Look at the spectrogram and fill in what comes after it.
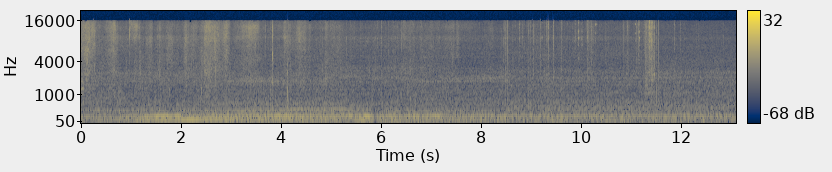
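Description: Car engine and road noise heard from inside the cabin while driving: the engine's low hum swells about a second in, holds, then drops back suddenly near six seconds and runs on steady.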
